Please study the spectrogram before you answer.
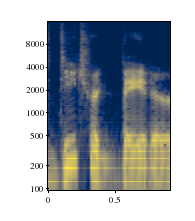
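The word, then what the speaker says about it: Diedrich Bader: was researching this oh nice um I it's Dietrich Bader right is that how you say his name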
